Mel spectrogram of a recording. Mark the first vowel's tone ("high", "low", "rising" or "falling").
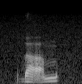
rising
